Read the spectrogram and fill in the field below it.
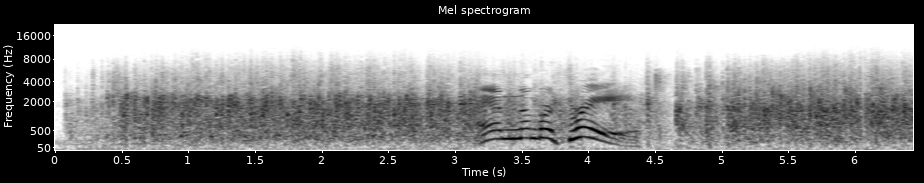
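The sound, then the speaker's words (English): A steady, dense wash of audience applause fills the whole clip at high level, an applause-meter vote for option number one of three Bill Clinton looks, while a man's voice briefly speaks over it partway through. “Number one, can we hear some applause?”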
